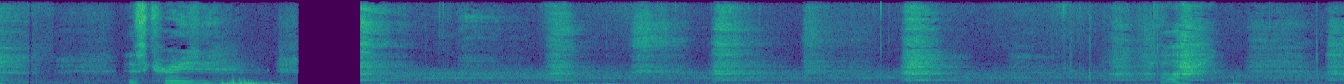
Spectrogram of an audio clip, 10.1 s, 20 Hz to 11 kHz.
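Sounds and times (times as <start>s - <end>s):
person breathing hard: 0.0s - 0.9s, 1.7s - 10.0s
rumble of walking: 2.8s - 10.0s.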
